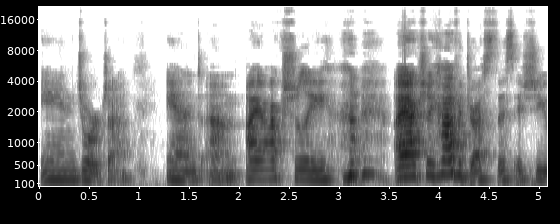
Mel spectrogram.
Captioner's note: laughs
